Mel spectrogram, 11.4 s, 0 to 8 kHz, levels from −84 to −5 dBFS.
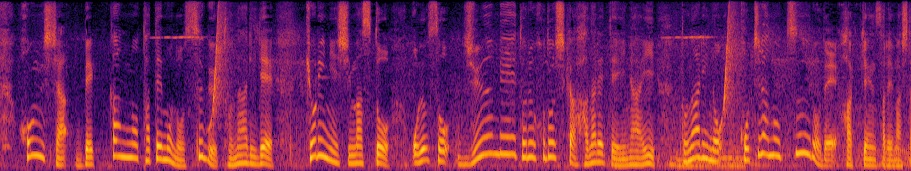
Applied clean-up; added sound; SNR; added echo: none; Bird; 18 dB; none.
